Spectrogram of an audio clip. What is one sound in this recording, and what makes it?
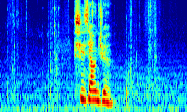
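A woman speaks softly.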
